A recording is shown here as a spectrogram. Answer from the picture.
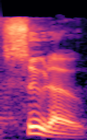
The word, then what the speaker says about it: pseudo: That's a funny word because the P is silent. I always wondered, if a letter is silent, why put it there to begin with? You ever thought that yourself? Pseudo. P-S-U-E-D-O.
